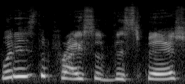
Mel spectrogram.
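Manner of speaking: very high, cutesy, sweet put-on voice. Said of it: "I was trying to be cute".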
